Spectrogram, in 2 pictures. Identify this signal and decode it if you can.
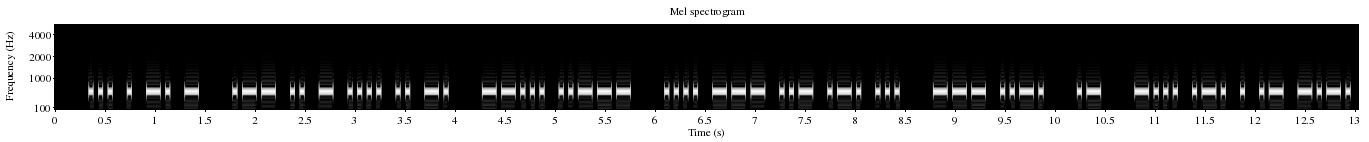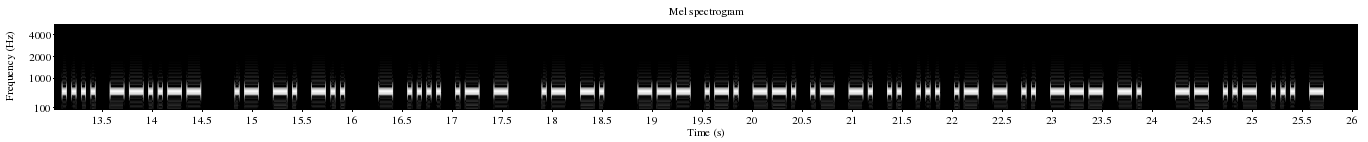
Morse code, heard as a keyed tone, about 25 wpm, 600 Hz. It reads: SENT WITHIN 72 HOURS OF A BREACH, AND THAT AN ORGANISATION MUST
